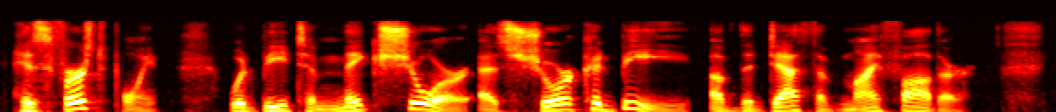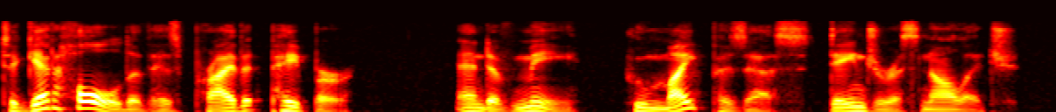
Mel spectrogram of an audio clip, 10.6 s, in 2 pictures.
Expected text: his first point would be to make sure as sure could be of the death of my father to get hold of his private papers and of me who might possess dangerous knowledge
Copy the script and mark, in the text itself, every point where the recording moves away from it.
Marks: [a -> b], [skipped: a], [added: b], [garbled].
his first point would be to make sure as sure could be of the death of my father to get hold of his private [papers -> paper] and of me who might possess dangerous knowledge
